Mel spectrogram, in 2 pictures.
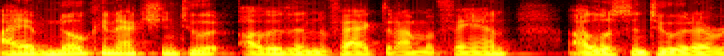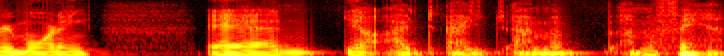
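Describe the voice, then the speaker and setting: The tone is dark and mellow, with ordinary pitch variation at a fairly quick pace. The recording is very clean, with a silent background. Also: man. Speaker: podcast host. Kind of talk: casual monologue. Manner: rambling, conversational.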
